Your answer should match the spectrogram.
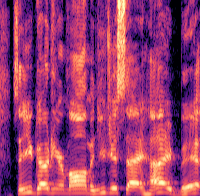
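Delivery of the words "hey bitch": fake slow drunk voice, much higher. Showing what to say to your mom, the speaker says it slow and drunk. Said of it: "That's a little slow and drunk".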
